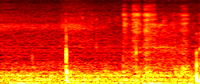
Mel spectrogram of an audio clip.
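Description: Near silence: room tone with a faint short tap about two-thirds of a second in and a few fainter ticks later, a stylus touching a tablet screen.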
